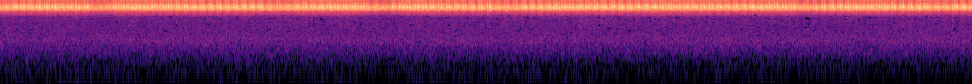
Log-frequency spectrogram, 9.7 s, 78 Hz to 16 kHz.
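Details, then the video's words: Chirping crickets, usually males, producing a constant shrill high trill by stridulation, with slight dips in loudness around the first and fourth seconds and otherwise an even, unbroken wall of sound. "Most relaxing cricket sound for 8 hours"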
